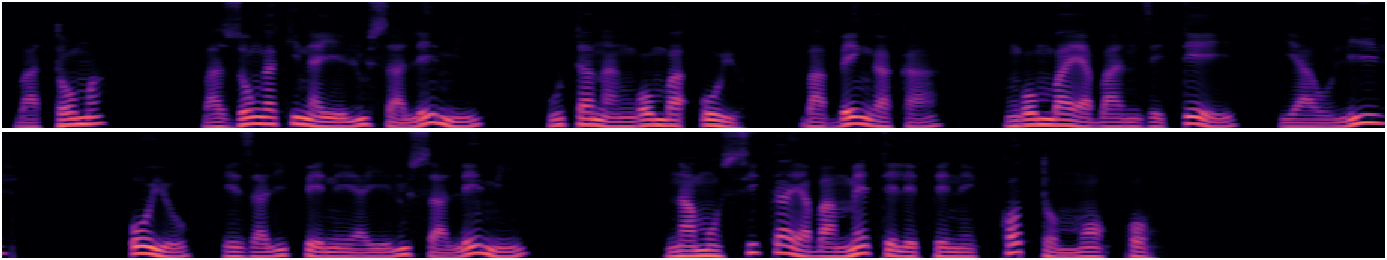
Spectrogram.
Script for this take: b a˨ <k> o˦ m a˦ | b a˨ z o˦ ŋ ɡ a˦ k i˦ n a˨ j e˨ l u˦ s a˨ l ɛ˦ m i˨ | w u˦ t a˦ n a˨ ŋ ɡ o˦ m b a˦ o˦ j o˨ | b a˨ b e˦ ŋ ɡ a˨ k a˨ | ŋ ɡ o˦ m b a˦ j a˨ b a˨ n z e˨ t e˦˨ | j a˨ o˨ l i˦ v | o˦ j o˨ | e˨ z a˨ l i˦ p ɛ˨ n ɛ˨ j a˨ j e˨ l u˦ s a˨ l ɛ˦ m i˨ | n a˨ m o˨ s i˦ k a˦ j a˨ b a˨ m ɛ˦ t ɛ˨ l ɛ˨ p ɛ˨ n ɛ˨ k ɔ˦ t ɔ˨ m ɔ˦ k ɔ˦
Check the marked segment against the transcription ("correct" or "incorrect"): incorrect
